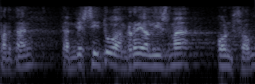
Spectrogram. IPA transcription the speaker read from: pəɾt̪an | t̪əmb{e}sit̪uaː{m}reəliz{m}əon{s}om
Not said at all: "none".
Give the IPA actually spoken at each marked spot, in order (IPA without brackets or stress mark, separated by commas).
e, m, m, s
